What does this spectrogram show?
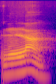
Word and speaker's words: lin: Et le tissu, c’est le lin, avec un grand sourire.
